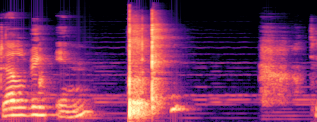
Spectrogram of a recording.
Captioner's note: thermos pops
